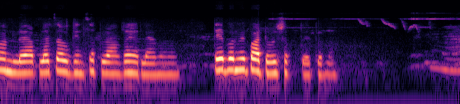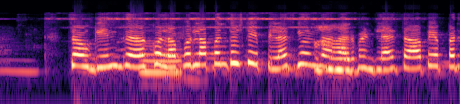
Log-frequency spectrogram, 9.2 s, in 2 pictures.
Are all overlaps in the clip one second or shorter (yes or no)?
yes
